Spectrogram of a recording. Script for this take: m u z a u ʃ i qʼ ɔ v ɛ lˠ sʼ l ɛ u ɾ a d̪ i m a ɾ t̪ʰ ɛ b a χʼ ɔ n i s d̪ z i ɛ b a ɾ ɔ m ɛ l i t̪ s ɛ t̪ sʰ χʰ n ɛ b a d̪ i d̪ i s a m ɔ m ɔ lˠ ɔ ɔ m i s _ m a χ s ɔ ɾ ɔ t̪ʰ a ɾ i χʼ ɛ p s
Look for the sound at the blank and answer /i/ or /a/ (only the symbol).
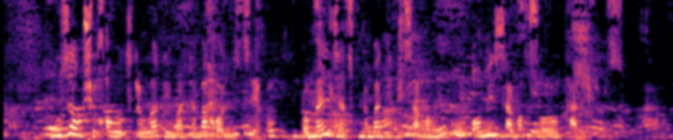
a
